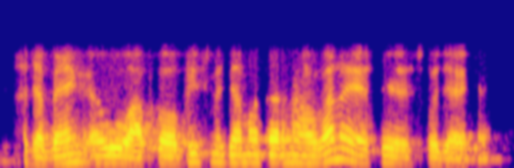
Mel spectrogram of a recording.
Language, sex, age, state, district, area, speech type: Hindi, male, 30-45, Bihar, Samastipur, urban, conversation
